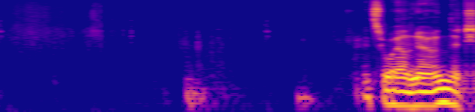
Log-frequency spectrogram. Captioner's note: chair thumping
